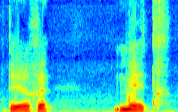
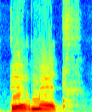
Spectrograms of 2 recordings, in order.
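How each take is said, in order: First: "Permettre" broken in two, per, pause, mettre; teacher splitting "Permettre" with a pause before "mettre"; syllable by syllable. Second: Said in the usual way. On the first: Shown as a demonstration. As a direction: sound out "Permettre" slowly in separate parts.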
